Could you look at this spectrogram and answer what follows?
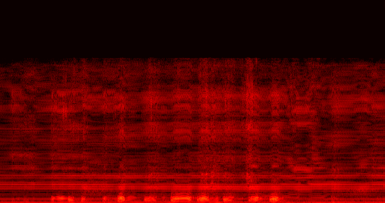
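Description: Electric hair clippers cut hair during an old school pompadour men's haircut. A quiet, steady motor hum runs throughout, with short bursts of louder buzzing as the blade bites into hair.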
